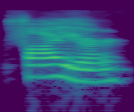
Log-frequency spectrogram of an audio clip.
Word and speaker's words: fire: consider consider the word fire some people some people pronounce this as a single syllable but we can pronounce it as two fight earth where the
